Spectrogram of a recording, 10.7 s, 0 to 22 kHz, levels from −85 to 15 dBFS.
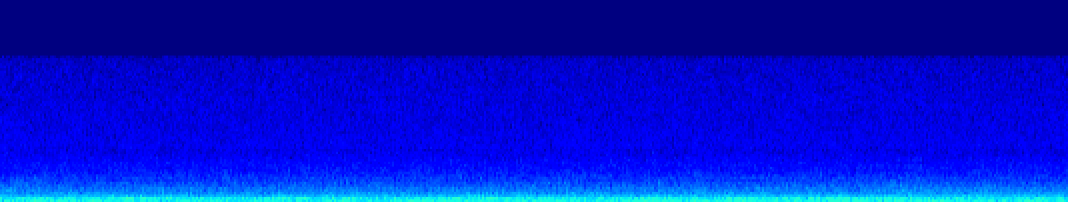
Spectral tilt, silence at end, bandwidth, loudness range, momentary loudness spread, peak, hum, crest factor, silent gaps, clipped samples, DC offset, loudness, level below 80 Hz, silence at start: -5.5 dB/octave; 0 s; 16 kHz; 1 LU; 1 LU; -34 dBFS; none; 14 dB; none; under 0.1%; under 0.1%; -48 LUFS; -56 dBFS; 0 s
